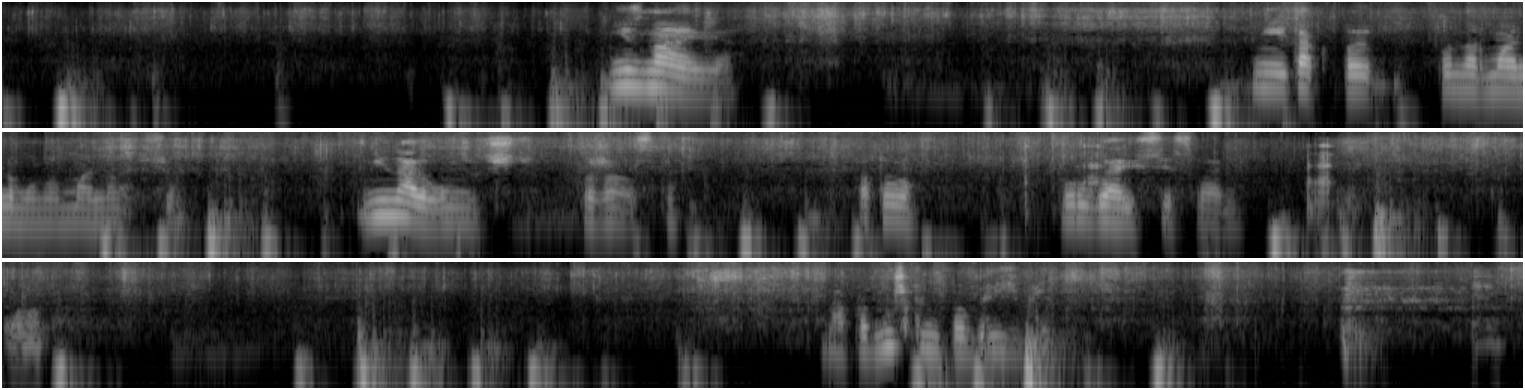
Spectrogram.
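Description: A brush scrapes through wet hair.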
